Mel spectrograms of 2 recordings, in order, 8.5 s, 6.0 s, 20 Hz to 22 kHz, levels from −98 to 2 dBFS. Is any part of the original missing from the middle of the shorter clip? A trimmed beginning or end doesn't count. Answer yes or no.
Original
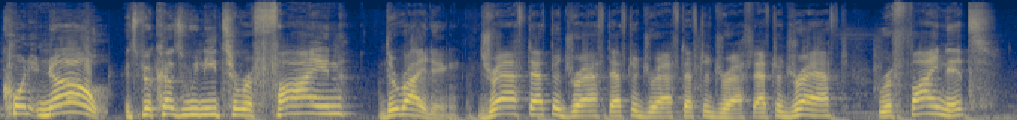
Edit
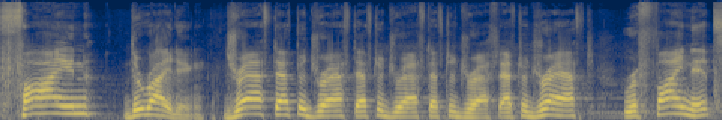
no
